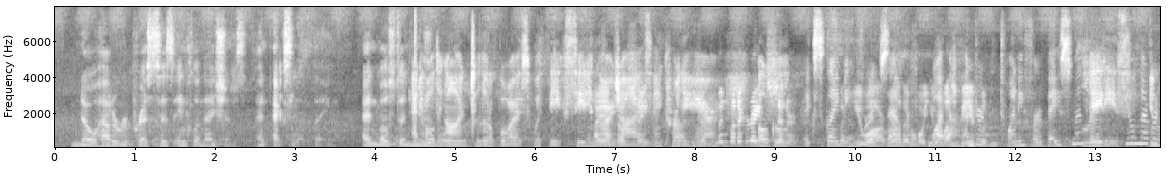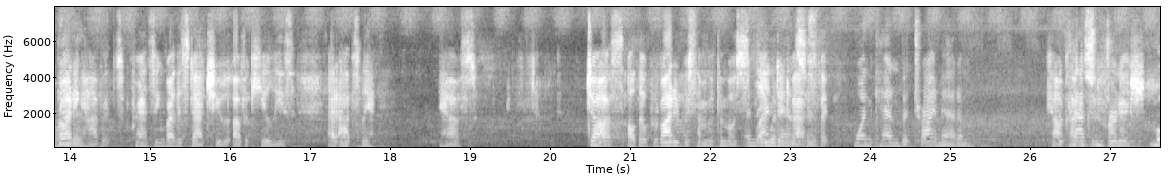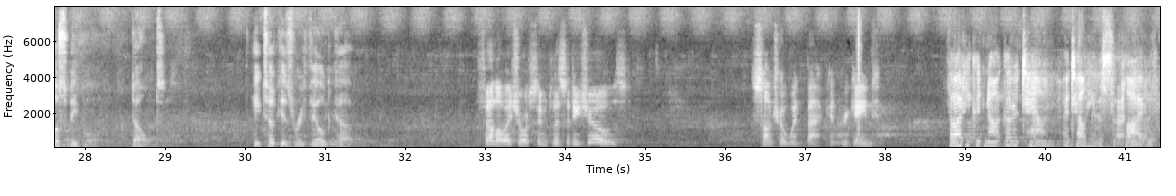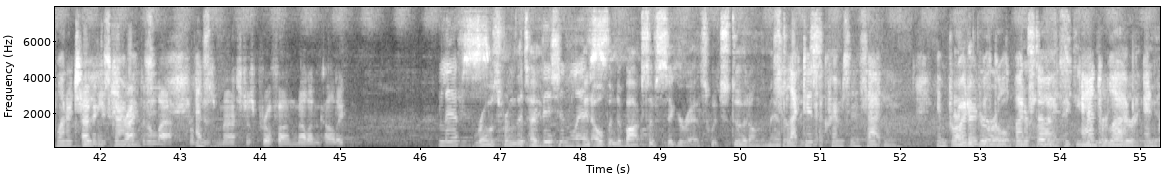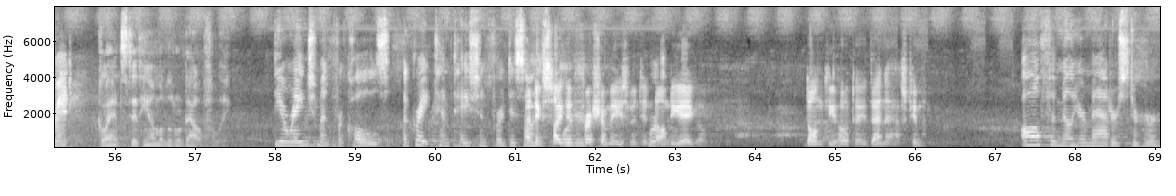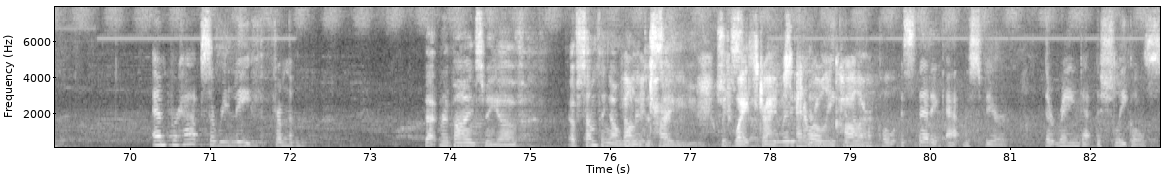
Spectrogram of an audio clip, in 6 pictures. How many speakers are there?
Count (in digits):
4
